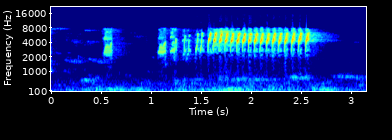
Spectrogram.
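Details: Flamboyan bird singing agitatedly in the dense ngebren style, used as a lure to provoke other birds: two short high chirps, then a fast, evenly pulsed high trill of about fifteen notes lasting roughly a second, with faint low background hum.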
